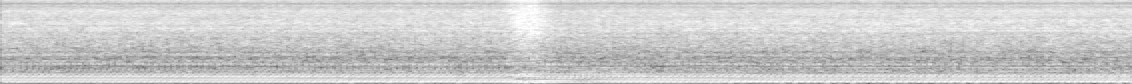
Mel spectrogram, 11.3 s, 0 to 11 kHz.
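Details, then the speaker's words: "Bear" 9C1 V8 first run, only Y-pipe, no exhaust: loud fast, slightly uneven idle with one throttle blip; high idle blamed on uncapped vacuum lines, carburetor needs tweak. "we just need to tweak that Carver a little bit I need to cap off a couple vacuum lines that's why the the high idle and stuff"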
